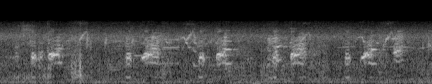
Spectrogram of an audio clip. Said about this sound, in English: These guys are mandarin ducks.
